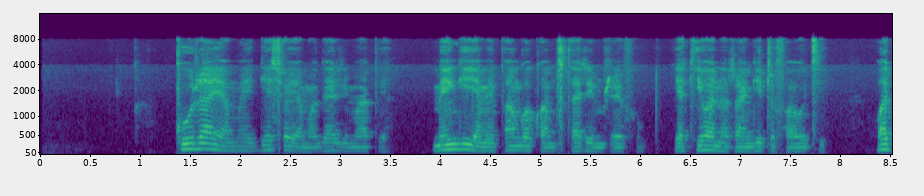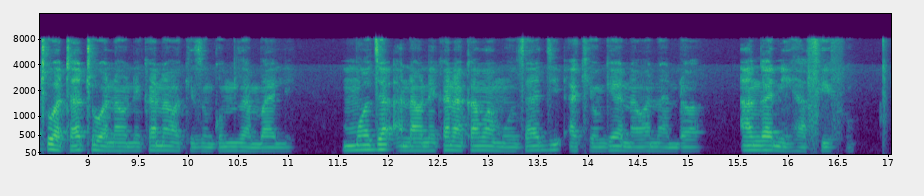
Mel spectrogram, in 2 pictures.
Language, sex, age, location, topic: Swahili, male, 18-24, Nairobi, finance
